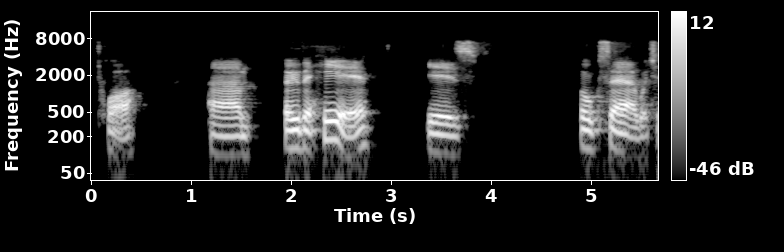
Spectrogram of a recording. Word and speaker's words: Troyes: And even more interesting, perhaps, is if you look over to the right around Troyes, it looks like Troy, but pronounced Troyes.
